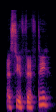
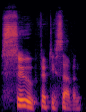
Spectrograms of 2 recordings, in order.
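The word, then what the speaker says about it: Su-57: Um I'm sorry, Sue 57. That is the correct way to say to say that uh prefix, but I I always incorrectly said it, SU.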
